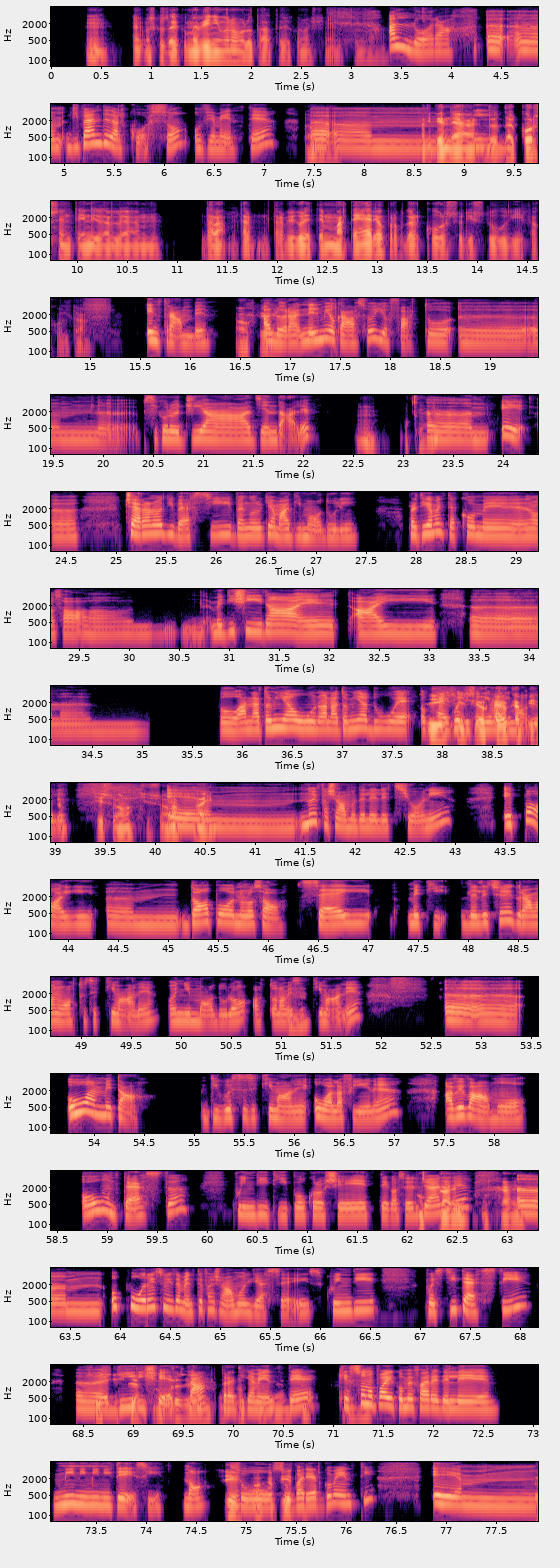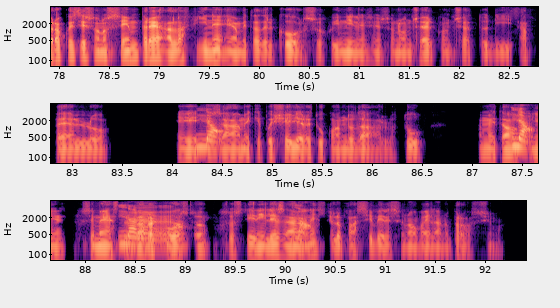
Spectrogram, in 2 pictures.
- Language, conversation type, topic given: Italian, unstructured, Credi che la scuola sia uguale per tutti gli studenti?
- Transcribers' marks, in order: tapping; other background noise; in English: "essays"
